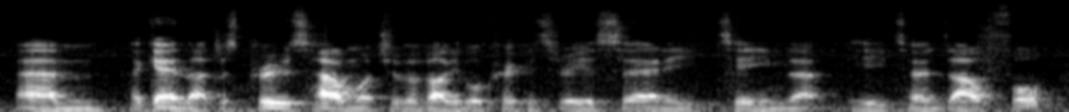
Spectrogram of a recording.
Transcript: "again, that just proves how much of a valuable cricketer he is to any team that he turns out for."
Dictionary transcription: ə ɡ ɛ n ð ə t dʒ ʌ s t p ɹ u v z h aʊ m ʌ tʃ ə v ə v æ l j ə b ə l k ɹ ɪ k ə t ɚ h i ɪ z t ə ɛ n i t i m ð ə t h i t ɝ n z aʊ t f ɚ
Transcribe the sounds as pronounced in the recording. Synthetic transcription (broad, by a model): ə ɡ ɛ n ð ə t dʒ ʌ s p ɹ u v z h aʊ m ʌ tʃ ə v ə v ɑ l j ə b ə l k ɹ ɪ k ə t ɚ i ɪ z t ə ɛ n i t i m ð ə t h i t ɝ n z aʊ t f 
